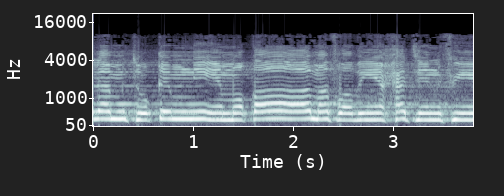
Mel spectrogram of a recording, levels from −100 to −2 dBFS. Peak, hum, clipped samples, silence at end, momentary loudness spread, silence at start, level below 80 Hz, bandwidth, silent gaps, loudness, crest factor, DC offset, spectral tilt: 0 dBFS; none; under 0.1%; 0 s; 3 LU; 0 s; -56 dBFS; 10 kHz; none; -9 LUFS; 8 dB; under 0.1%; -5 dB/octave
